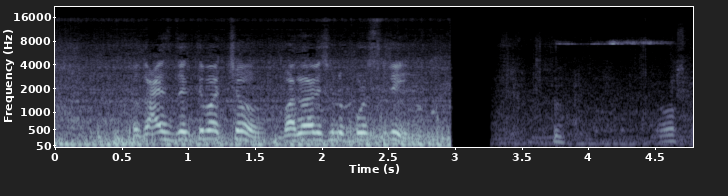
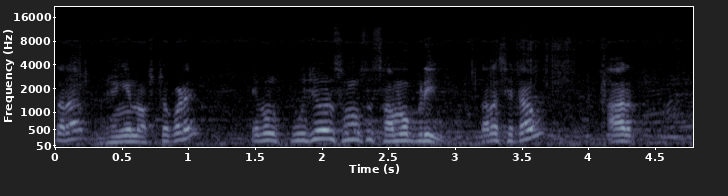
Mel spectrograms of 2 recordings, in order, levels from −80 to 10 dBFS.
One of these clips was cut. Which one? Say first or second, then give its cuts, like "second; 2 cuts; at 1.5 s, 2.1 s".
first; 1 cut; at 3.0 s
